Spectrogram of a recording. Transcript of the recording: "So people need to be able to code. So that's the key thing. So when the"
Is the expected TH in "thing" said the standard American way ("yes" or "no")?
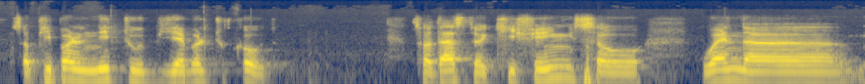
no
